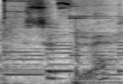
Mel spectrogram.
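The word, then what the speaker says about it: スフレ: Sufure. Because in Japanese it's sufure.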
